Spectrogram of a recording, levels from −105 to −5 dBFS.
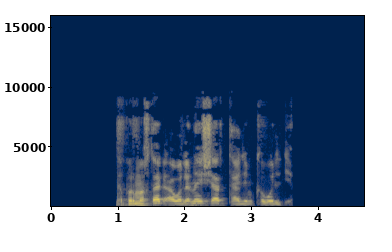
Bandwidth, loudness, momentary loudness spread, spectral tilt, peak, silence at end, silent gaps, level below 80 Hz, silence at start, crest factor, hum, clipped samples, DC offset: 9.6 kHz; -30 LUFS; 11 LU; -3.5 dB/octave; -12 dBFS; 1.25 s; none; -80 dBFS; 1 s; 20 dB; none; under 0.1%; under 0.1%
